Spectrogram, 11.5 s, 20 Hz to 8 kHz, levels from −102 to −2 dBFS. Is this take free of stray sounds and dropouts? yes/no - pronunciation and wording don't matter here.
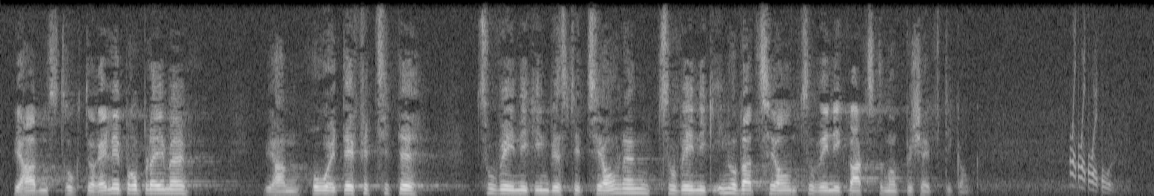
no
